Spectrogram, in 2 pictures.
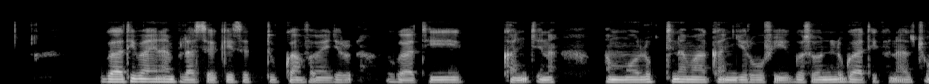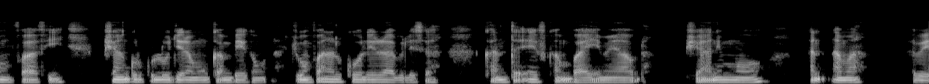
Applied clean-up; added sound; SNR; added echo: none; none; none; none.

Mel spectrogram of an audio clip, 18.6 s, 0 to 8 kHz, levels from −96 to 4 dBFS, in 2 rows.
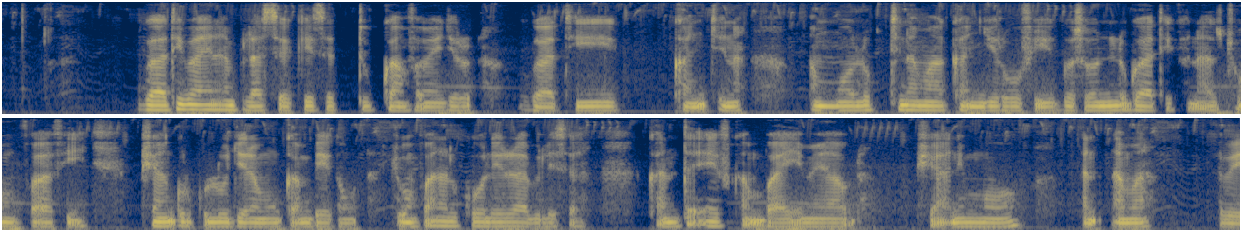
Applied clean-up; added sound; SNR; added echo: neural mask model RNNoise.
